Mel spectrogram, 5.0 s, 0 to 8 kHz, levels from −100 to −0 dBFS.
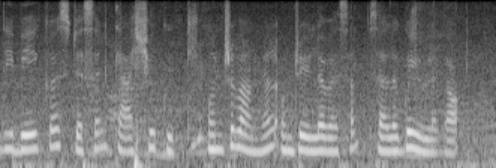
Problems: none marked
